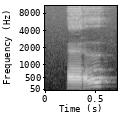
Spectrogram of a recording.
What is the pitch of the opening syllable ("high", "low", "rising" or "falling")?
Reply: low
